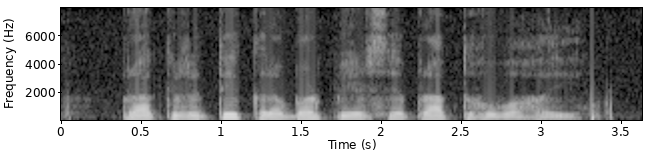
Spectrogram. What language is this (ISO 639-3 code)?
mag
